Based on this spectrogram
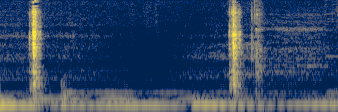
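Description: A ticking clock that has just been started, faint tick-tock pairs about a second apart, each a sharp click followed by a softer one, over a low steady hum.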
